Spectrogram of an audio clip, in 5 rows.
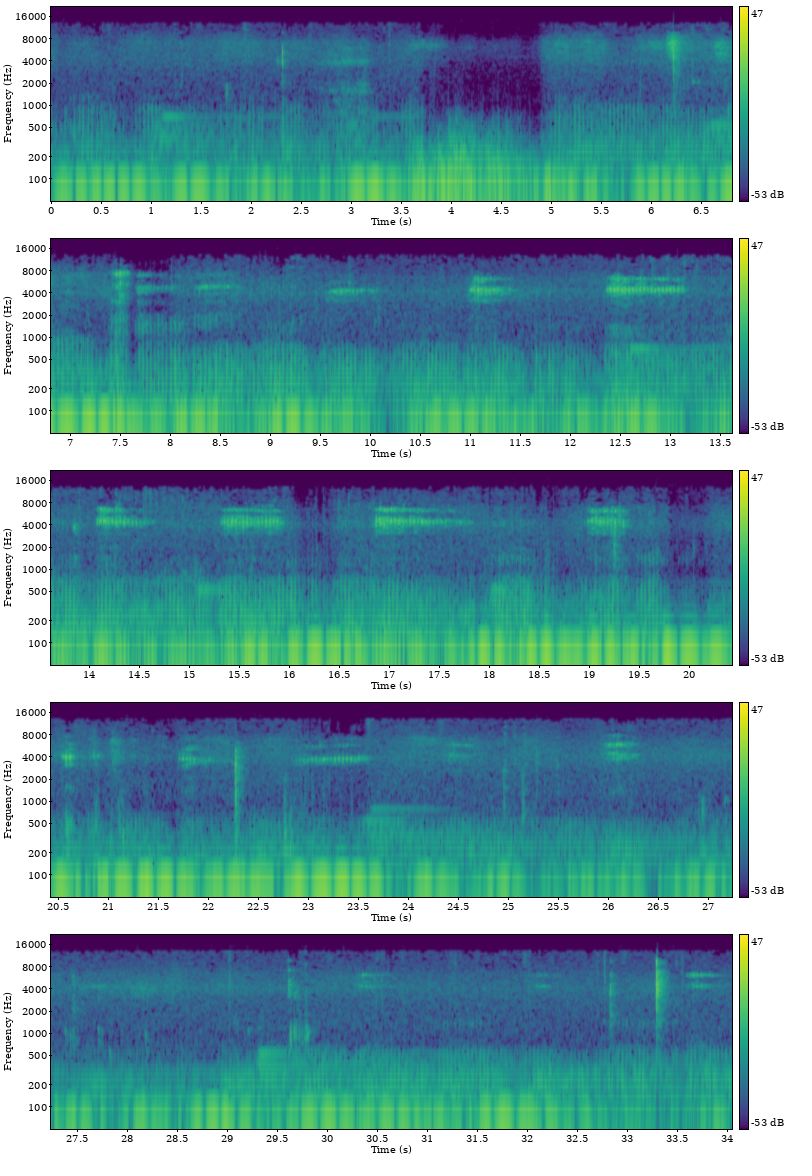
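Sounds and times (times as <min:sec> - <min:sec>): cat purring loudly: 0:00.0 - 0:34.0.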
